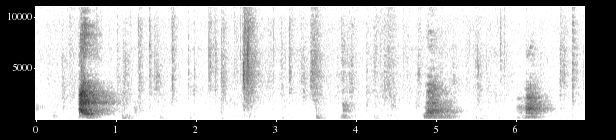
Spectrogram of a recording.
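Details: Pet dog barking at his food bowl wanting food, indoors: a few loud single barks separated by quiet gaps, with faint whimpering sounds between them.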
